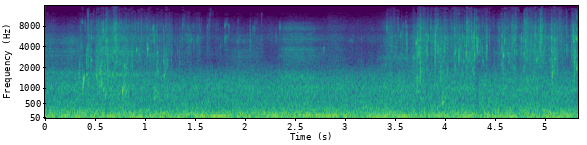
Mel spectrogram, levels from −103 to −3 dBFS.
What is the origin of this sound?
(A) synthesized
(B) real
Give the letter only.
B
